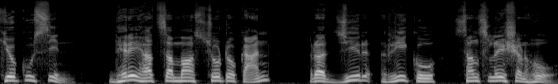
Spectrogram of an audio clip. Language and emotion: Nepali, neutral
